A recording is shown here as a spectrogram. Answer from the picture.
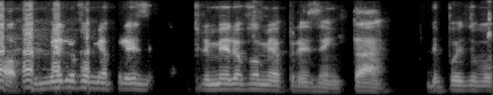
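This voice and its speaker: Ordinary pitch variation marks this man's speech. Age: 60s. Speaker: art gallerist. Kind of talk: online presentation. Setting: video call. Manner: halting.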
